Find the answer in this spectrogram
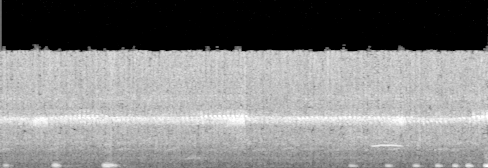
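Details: Two Verreaux's eagle-owls at a wildlife livecam in Olifants West Game Reserve, South Africa: deep, low grunting hoots, three spaced notes followed by a quickening run of about six, over a steady high insect trill.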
